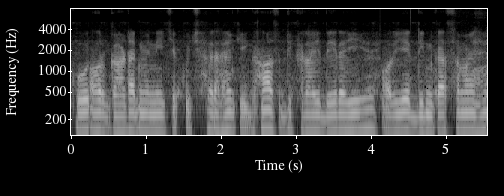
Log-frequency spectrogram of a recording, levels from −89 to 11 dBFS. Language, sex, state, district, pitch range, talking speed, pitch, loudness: Hindi, male, Chhattisgarh, Kabirdham, 120-125 Hz, 215 wpm, 120 Hz, -27 LUFS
